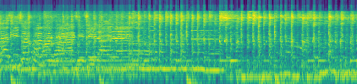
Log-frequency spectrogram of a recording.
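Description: Live band music with a shaker rattling out a fast, even beat over guitar, and a man singing into a microphone.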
